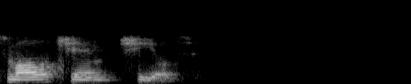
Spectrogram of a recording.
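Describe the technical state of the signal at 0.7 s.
At 0.7 s the signal is recovering from VoIP packet loss concealed by the speech codec. The gap ran from 0.60 to 0.66 s, about 40 ms, which fits two lost packets. During it the decoder kept repeating its last pitch and filter and lowered the gain each frame. That turns the sound into a buzzy tone or a coloured noise that fades. Each frame builds on the one before. So at 0.7 s the speech is still weak or distorted while the decoder settles back.

The G.729 codec also shapes the whole clip, including this moment. It rebuilds speech from a vocal tract filter, a pitch predictor and a few pulses per frame. The sound points to an 8 kbit/s G.729A stream. The line band runs from about 150 Hz to 3.6 kHz, so the audio is thin and muffled. The codec damage is plainly audible. The speech sounds rough and synthetic.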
